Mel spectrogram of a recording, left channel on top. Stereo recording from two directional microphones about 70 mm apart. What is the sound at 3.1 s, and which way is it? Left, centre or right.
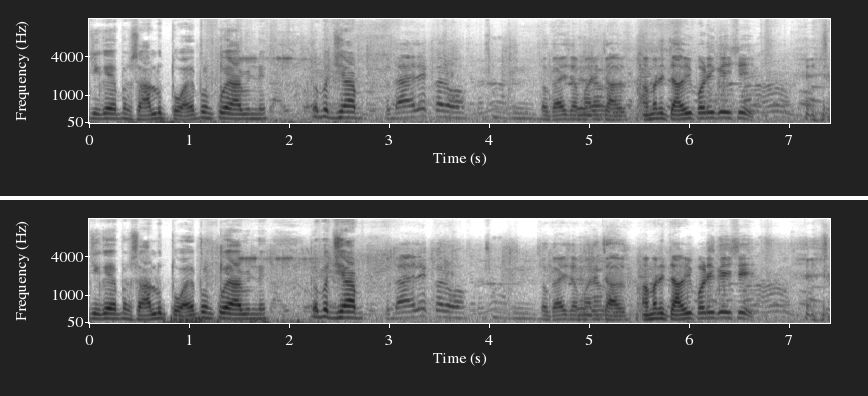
Speech, centre.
